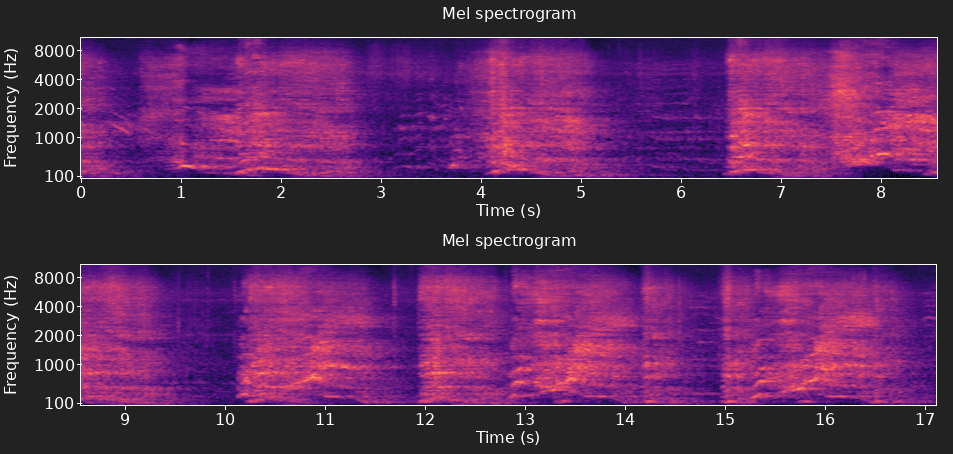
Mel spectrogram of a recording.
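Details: Male and female lions, a pair at a zoo, roaring back and forth in dense overlapping bouts, loud rough calls repeating every two seconds or so with little pause between them.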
